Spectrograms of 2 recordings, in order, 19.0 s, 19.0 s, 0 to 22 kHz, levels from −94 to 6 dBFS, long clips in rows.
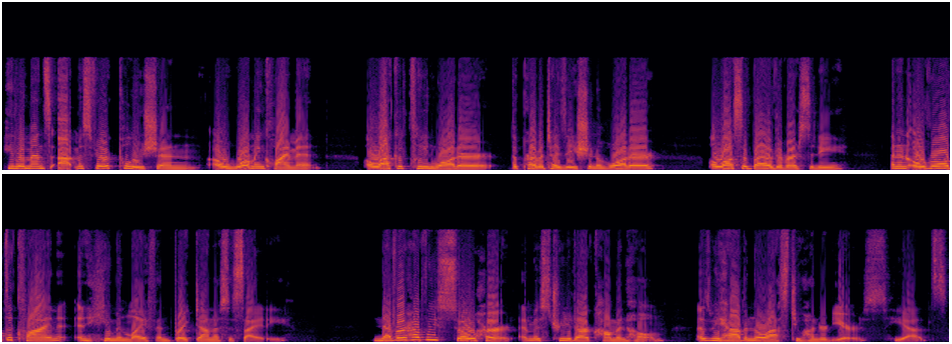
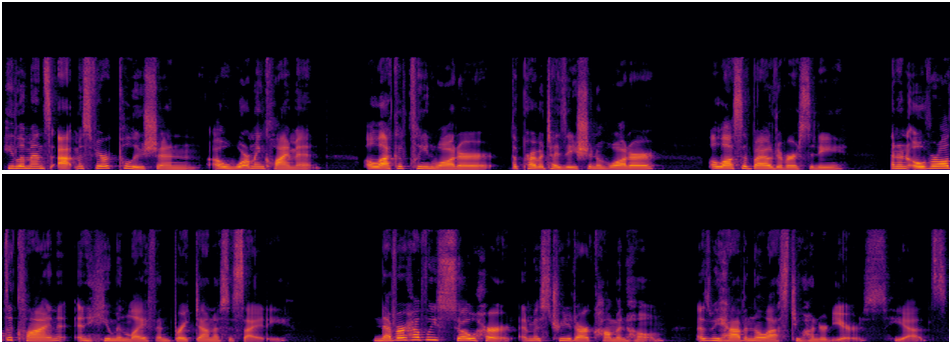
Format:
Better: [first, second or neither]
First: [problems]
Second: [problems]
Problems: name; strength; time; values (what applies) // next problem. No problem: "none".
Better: second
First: distortion; heavy; 10% of the sound clipped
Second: none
